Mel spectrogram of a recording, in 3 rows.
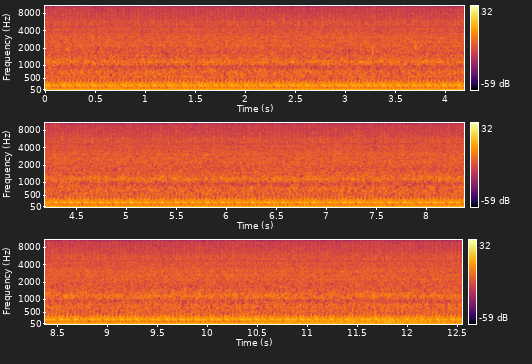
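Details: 1999 Pontiac Grand Am, rebuilt GM LD9 2.4 Quad 4 after first start-up, serpentine belt removed, no alternator running: steady even idle with low hum, noise gone, confirming the AC compressor clutch was the noise; slight exhaust leak at down-pipe donut gasket.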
